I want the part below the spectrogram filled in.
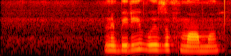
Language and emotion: Russian, neutral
